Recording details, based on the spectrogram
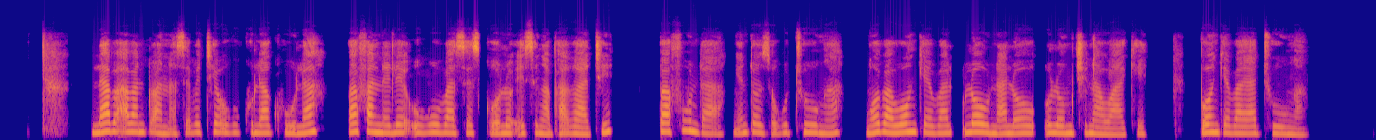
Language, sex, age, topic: North Ndebele, female, 25-35, education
